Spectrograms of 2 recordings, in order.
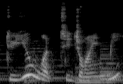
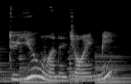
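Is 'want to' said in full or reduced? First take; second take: full; reduced. First: Both words are said fully and separately. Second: The words blend into one short 'wanna'.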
